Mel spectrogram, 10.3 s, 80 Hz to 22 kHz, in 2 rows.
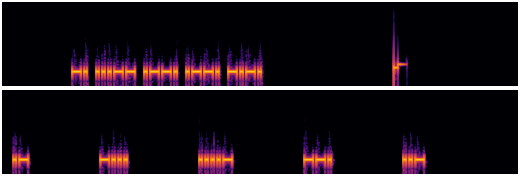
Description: Morse code, heard as a keyed tone, about 40 wpm, spaced as for 17 wpm, 700 Hz. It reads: N3PPC AB4GU
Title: USA Call Signs - 5 Characters - 8x Character Spacing - 40wpm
